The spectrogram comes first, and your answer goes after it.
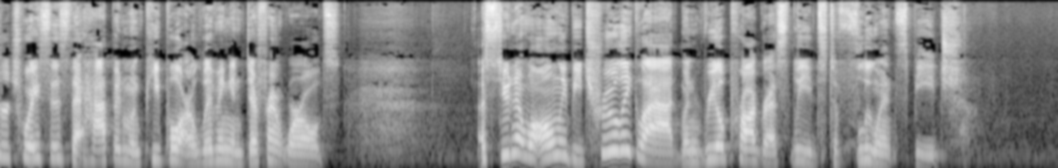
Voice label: Language Learning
